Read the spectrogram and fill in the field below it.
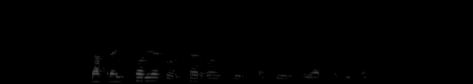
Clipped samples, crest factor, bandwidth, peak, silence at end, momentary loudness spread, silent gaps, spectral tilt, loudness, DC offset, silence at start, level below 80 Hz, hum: under 0.1%; 22 dB; 9.6 kHz; -44 dBFS; 0.95 s; 9 LU; none; -6.5 dB/octave; -61 LUFS; under 0.1%; 0.85 s; under -90 dBFS; none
